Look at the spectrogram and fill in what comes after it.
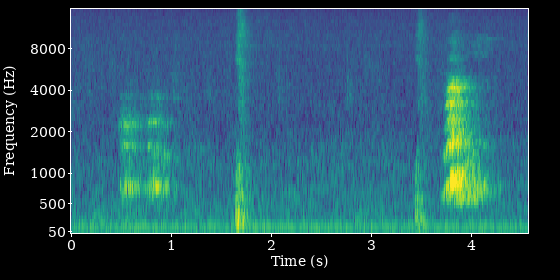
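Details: Cavalier King Charles Spaniel puppies from Robin's litter on a morning kitchen-cam livestream, giving soft, brief whimpering whines in two short pairs, then a louder rising yelp near the end, over a steady low hum.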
